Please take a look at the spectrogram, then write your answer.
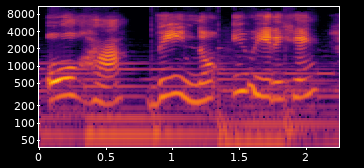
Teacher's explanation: solamente llevan la mayor fuerza de voz en la penúltima sílaba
